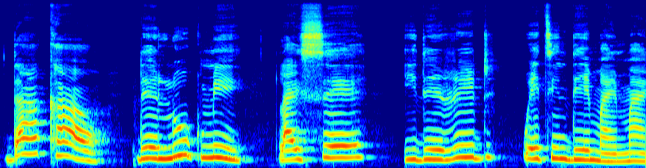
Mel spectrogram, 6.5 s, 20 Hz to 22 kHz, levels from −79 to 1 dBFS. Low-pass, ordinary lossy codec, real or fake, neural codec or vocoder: 19.8 kHz; none; real; none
